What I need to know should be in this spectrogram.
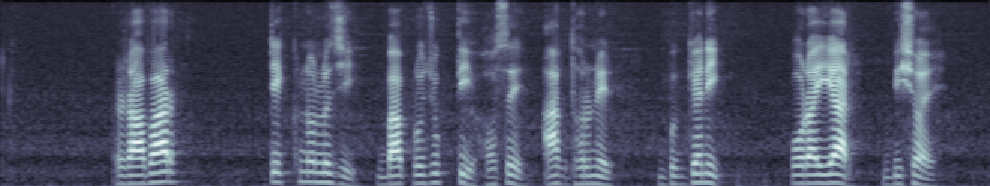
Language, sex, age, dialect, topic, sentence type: Bengali, male, 25-30, Rajbangshi, agriculture, statement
